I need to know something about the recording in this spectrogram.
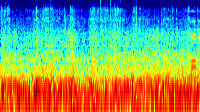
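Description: Truck's diesel engine running steadily under way at low speed, heard from inside the cab as a continuous low rumble, with a few faint knocks from the rough road.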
